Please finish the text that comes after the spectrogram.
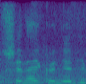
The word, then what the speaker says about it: Senay Konyali: Il faut aller, alors j'ai envie de dire, il suffit d'aller sur Chénaï Koniali BGE Loiret. Mais alors Chénaï Koniali, ça ne s'écrit pas comme ça se prononce.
